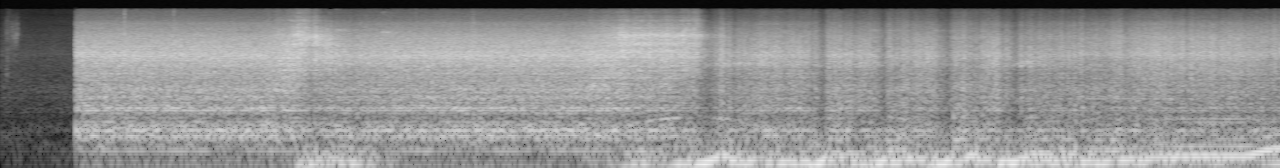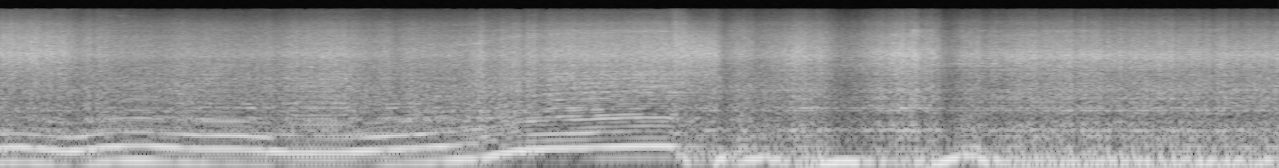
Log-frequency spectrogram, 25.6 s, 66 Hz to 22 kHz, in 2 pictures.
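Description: A blow-through carbureted engine making around 1200 horsepower roars loudly and steadily on a dynamometer during a sweep test, its pitch climbing and wavering as it revs, sustained close up for most of the run with no talk.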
